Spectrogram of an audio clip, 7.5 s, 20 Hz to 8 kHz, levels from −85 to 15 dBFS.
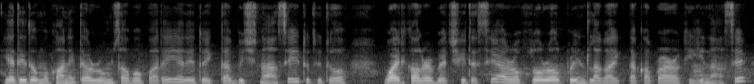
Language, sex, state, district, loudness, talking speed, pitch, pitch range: Nagamese, female, Nagaland, Dimapur, -22 LUFS, 200 wpm, 215 Hz, 205-225 Hz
